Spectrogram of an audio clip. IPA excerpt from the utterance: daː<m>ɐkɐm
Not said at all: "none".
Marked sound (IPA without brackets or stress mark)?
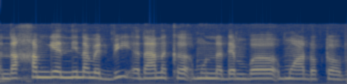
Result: n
